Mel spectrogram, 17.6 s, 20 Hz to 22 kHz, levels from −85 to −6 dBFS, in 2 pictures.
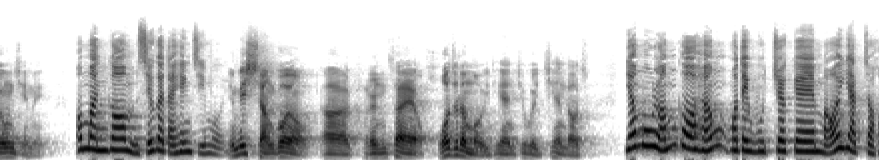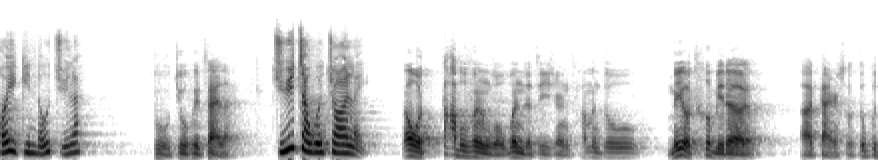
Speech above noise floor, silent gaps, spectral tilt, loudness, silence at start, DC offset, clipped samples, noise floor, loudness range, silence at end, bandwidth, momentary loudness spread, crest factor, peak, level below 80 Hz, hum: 55 dB; none; -5.5 dB/octave; -14 LUFS; 0 s; under 0.1%; under 0.1%; -69 dBFS; 9 LU; 0 s; 11 kHz; 18 LU; 16 dB; 0 dBFS; -56 dBFS; none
